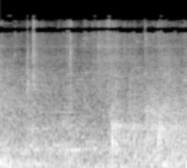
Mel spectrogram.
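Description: Bowling ball rolling down a wooden lane, a steady rumble over the din of the bowling alley, with a brief clatter about a second and a half in.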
